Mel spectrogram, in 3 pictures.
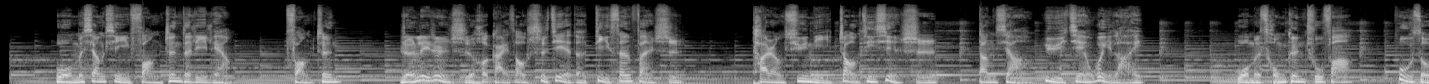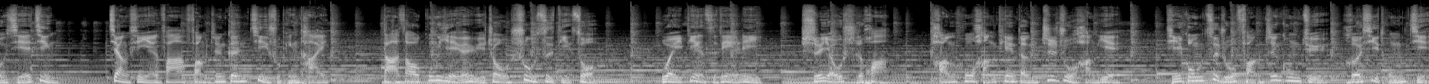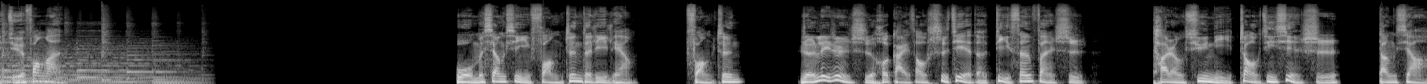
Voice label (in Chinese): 男 宣传片 科技 仿真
